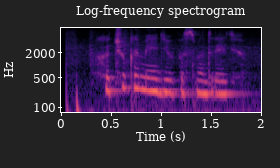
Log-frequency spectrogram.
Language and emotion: Russian, neutral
